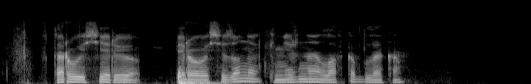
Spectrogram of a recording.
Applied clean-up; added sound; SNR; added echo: none; Knock; 3 dB; none.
